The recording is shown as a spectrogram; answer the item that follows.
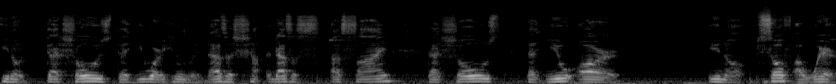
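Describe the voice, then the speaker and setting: The voice has a dark, mellow tone and an African accent. It moves at a fairly slow pace with fairly even intonation. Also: man, medium pitch for a man. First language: African language. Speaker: vlogger. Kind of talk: casual vlog talk. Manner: halting, stumbles over words.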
